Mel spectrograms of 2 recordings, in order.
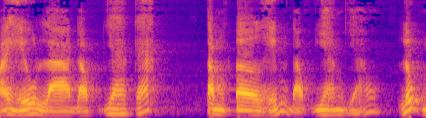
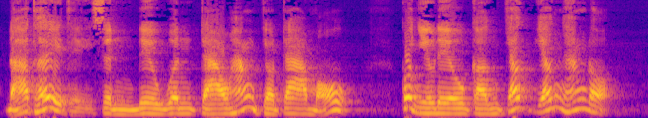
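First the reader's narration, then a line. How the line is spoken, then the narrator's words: Sneering. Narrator (Vietnamese): Bác Bích Tù La cười nhạt rồi nói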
